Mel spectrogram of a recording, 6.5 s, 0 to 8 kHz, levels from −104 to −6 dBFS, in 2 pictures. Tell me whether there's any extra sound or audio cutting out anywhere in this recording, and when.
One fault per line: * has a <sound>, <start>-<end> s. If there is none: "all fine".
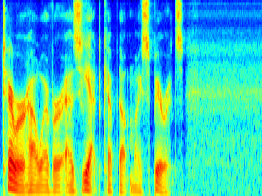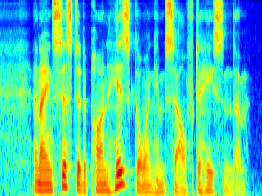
all fine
